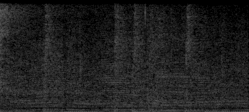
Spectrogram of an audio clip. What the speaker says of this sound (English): The sound design on the engines of these cars is so good.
